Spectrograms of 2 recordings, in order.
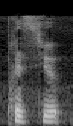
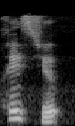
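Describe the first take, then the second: First: Said in the usual way. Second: High-pitched, softer dictation model; word presentation. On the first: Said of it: "à la fin de précieux". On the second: Shown as a demonstration. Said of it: "c'est le mot".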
